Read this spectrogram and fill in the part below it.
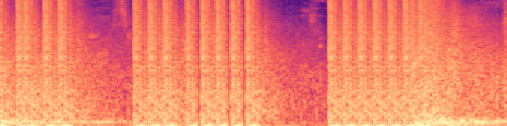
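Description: Rapid automatic gunfire from the video game S.T.A.L.K.E.R. Shadow of Chernobyl at Agroprom, loud close bursts in three long runs with brief gaps between them, no voices.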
